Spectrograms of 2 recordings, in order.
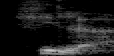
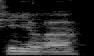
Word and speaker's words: Gila: I happen to know this one because Atenboroough pronounces it Gila. Yeah. And I I I know it's Hila, but I've said it as Gila since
